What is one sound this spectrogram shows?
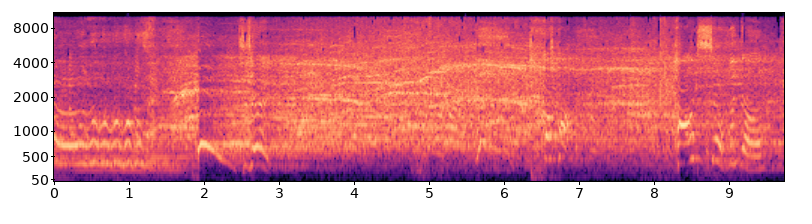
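A crowd screams and cheers loudly.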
